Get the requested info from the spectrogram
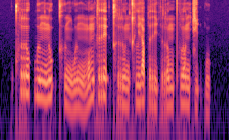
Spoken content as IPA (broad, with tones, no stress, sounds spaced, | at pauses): kʰ r o˥˩ k̚ w ɯ˧ ŋ n u˥˩ ʔ kʰ ɯ˨˩ ŋ w ɯ˨˩ ŋ m o˥˩ m k r e˥˩ ʔ kʰ r u˧ n kʰ l i˥˩ a̯ p r i˨˩ ʔ r o˧ m pʰ l o˧ n t͡ɕ i˨˩ ʔ p u˨˩ k̚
